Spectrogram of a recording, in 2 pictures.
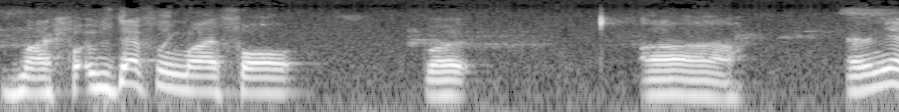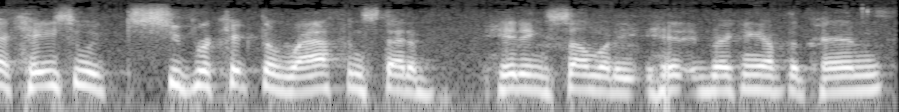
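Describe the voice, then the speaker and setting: A man's voice: on the high side, a little fast, mellow. Ranting, foul-mouthed man, muffled mic. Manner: profane, rambling and heated. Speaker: guest. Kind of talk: casual chat.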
